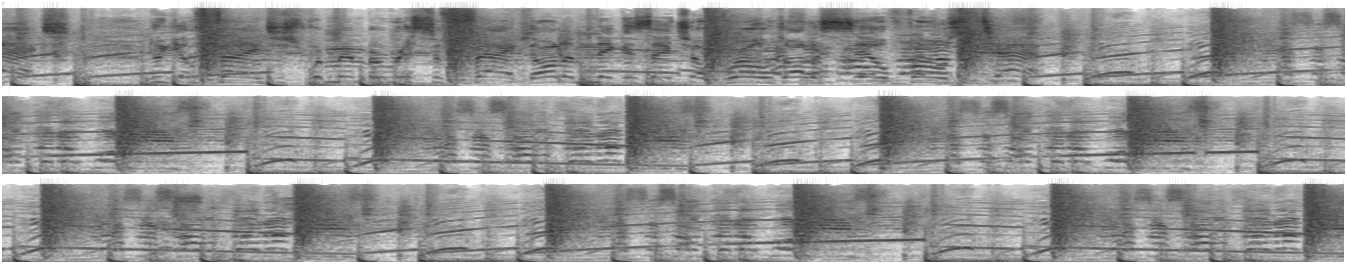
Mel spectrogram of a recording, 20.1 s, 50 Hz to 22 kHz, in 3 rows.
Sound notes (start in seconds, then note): 5.2 woop, woop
